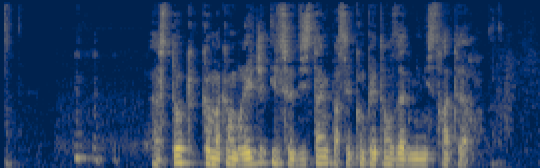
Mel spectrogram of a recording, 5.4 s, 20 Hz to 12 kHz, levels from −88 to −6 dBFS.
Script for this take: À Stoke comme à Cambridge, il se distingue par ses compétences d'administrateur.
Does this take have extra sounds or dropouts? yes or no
yes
